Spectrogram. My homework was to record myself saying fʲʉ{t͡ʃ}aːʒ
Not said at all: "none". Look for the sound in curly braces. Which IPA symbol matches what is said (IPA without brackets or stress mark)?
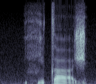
t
